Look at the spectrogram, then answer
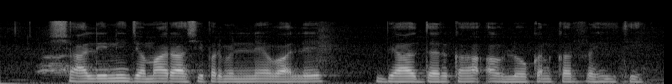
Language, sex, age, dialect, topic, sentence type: Hindi, male, 25-30, Marwari Dhudhari, banking, statement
